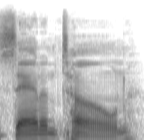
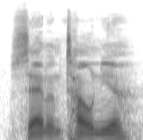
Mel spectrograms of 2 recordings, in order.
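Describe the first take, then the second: First: The name ends with a clipped "-tone" sound. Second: The name ends with an "-ia" sound.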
